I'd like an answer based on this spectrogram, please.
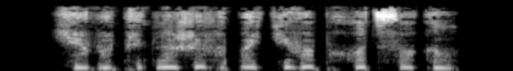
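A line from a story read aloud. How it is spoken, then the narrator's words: Very quiet whisper. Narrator (Russian): очень тихо прошептала Лена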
